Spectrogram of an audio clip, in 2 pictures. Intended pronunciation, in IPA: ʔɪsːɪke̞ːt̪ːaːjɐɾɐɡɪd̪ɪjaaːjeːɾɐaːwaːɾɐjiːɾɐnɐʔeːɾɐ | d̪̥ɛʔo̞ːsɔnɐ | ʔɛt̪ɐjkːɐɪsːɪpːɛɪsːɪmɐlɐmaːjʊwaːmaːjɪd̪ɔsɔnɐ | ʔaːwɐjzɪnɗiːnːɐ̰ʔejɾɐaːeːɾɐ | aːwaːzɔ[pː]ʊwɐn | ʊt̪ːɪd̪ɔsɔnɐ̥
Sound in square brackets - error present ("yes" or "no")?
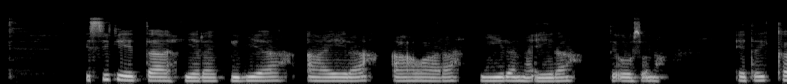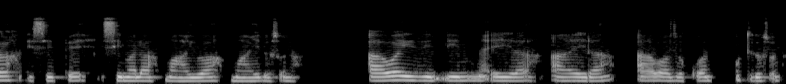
yes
